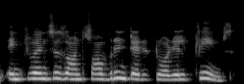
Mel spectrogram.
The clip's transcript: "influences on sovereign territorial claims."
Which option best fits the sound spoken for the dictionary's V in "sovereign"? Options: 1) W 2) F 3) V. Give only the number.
3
